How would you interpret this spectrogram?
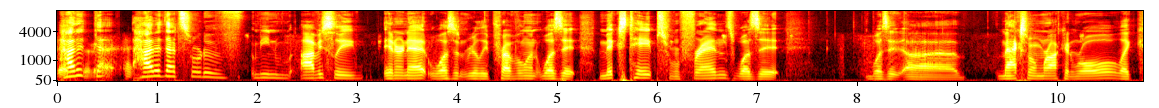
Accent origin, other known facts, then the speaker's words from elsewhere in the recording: Vermont, United States; growing up in Vermont, there were no big bands that came through.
